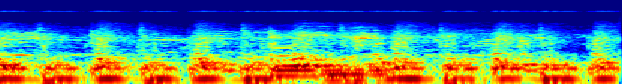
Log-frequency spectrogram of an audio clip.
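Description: Live rock band playing loudly through a PA: electric bass guitar, electric guitar and drum kit, with a heavy, dense low end.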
